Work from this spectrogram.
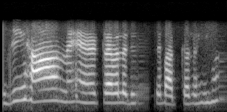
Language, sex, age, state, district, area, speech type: Urdu, female, 18-30, Delhi, South Delhi, urban, conversation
